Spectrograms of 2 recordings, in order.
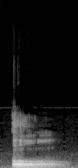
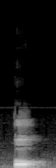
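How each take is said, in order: First: The vowel is held for a longer time. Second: The vowel is held only briefly. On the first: "o long vowel" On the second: "o short vowel"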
